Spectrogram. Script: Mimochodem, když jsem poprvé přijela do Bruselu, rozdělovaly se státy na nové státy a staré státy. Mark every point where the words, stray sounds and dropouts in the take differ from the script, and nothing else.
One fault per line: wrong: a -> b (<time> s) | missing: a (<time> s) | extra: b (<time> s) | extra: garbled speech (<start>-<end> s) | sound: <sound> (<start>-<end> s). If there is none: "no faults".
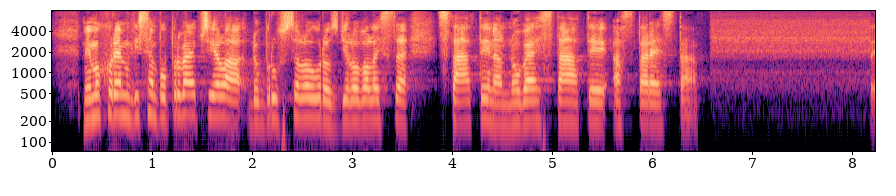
no faults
